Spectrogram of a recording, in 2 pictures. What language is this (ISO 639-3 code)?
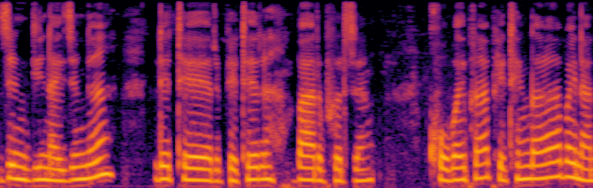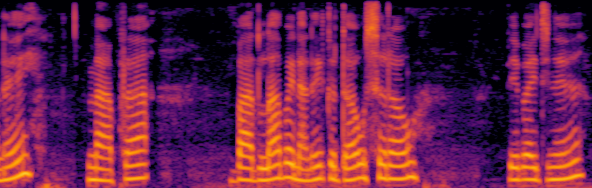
brx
